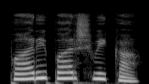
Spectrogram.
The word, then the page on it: ಪಾರಿಪಾರ್ಶ್ವಕ: pāripārśvaka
